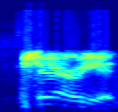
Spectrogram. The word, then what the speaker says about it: Jerriot: Is this Jerriot? Chariot, yeah. It's more of an IT sound at the end.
